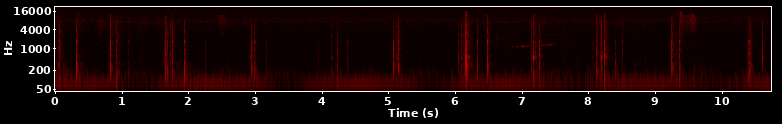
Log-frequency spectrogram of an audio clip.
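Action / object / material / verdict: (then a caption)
tap / large cardboard box / cardboard / none. Fingertips tap and scratch the top of a large, hollow, printed cardboard PS4 box, producing a quiet series of short, dull knocks with soft scratching between them. A steady low hum runs underneath throughout.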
